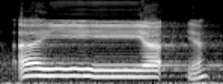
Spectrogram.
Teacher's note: Nah, untuk nun ini tidak lagi dibaca tapi langsung dileburkan ke dalam huruf ya sambil ditahan sehingga terbentuk suara yang mendengung lebih kurang 2 harokat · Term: berdengung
